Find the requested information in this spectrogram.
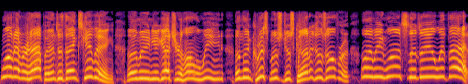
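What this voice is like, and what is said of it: Poor imitation of another person's voice. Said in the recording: “I feel like this is becoming a Jerry Seinfeld bit right now ... It's probably a really horrible Jerry Seinfeld impersonation.”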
